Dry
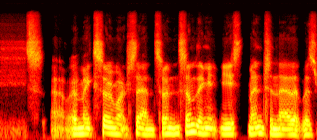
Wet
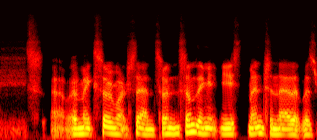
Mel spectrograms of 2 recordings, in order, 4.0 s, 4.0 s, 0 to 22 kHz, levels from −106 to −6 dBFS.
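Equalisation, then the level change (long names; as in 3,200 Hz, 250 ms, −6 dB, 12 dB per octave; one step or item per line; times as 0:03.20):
high-frequency loss of the air 490 metres
low-shelf EQ 260 Hz −7.5 dB
parametric band 1,000 Hz −8 dB 0.72 octaves
−4.0 dB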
